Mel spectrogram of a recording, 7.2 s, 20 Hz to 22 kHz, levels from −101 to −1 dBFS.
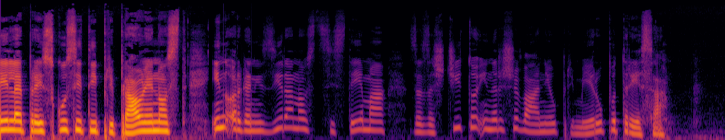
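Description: From 1.95 to 2.60 s the speech level falls by roughly 25 dB in unsmoothed 3 dB steps, about ten per second. From 5.76 to 6.78 s it climbs back in 2 dB steps. Each jump clicks, producing zipper noise that ticks over the voice.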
